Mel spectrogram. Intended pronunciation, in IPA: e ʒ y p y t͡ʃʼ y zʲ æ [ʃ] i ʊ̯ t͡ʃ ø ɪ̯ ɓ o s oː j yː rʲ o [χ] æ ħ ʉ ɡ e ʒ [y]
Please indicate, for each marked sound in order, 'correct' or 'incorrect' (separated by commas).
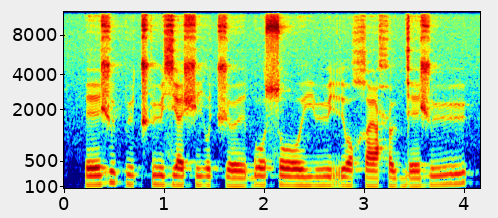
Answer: correct, correct, incorrect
